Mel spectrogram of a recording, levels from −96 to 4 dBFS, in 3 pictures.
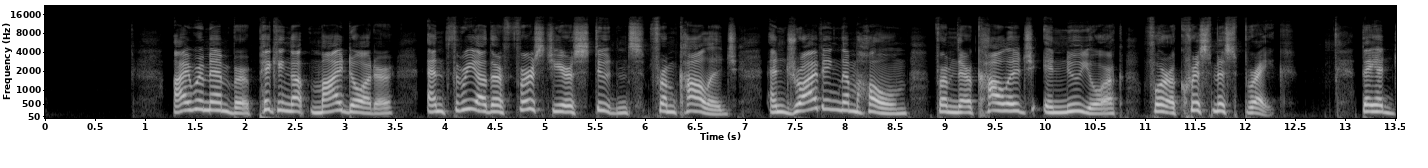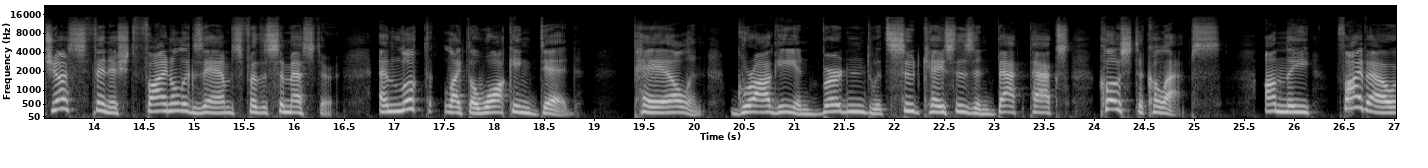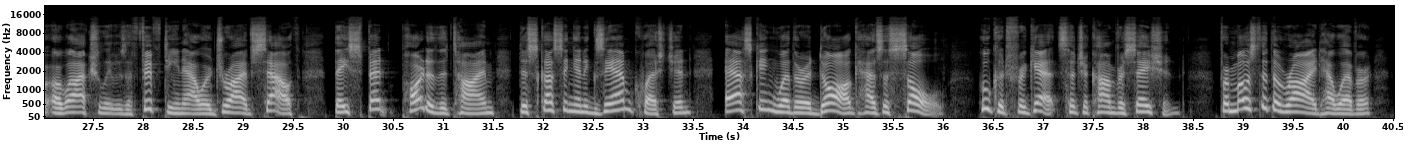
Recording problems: none

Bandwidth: 14.5 kHz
